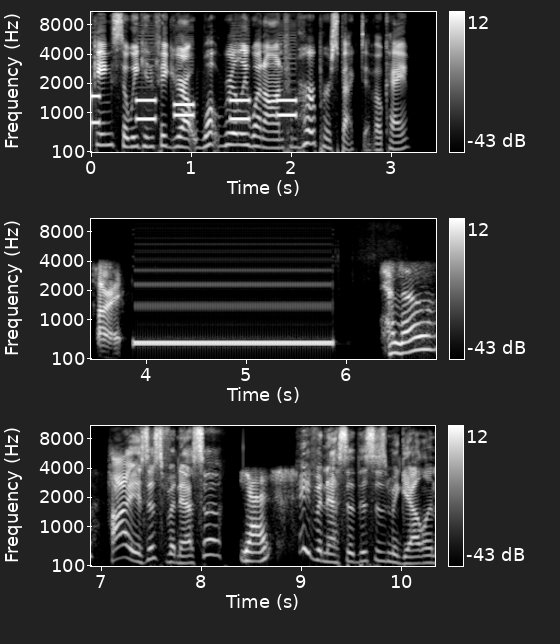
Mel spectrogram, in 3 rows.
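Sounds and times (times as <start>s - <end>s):
speech: 0.0s - 4.0s, 6.4s - 10.3s
telephone dial tone while placing a call: 1.4s - 2.0s, 3.9s - 6.0s.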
